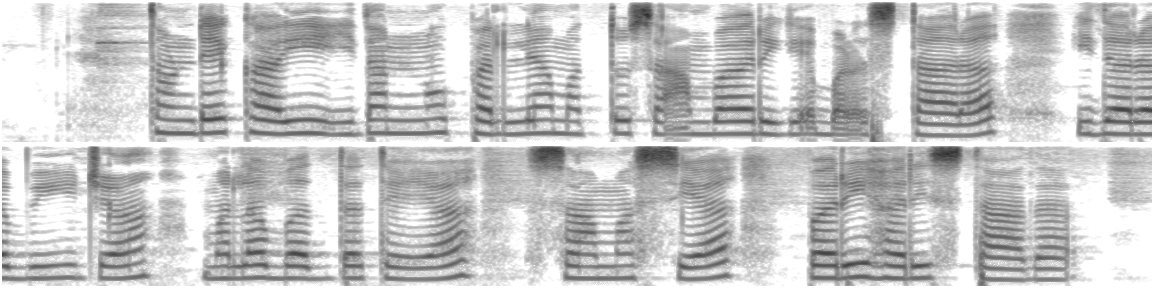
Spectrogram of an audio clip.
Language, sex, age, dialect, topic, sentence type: Kannada, female, 18-24, Central, agriculture, statement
